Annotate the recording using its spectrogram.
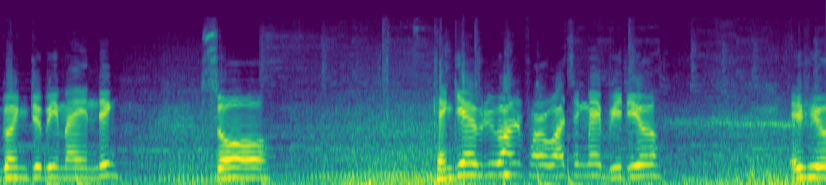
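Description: A song with a singing voice, its held notes wavering in pitch, in phrases with short gaps; in the gaps a steady rushing noise.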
